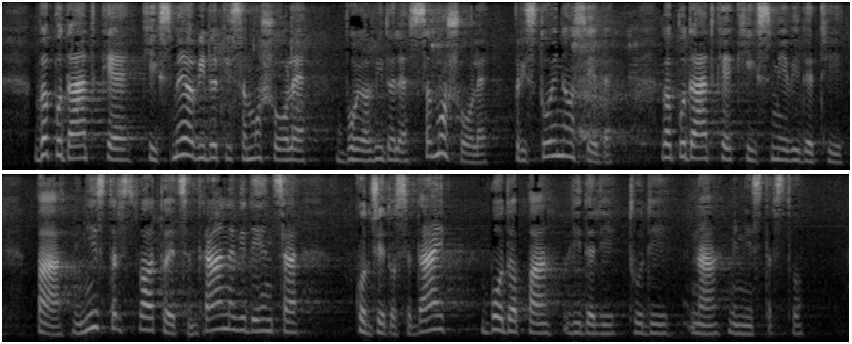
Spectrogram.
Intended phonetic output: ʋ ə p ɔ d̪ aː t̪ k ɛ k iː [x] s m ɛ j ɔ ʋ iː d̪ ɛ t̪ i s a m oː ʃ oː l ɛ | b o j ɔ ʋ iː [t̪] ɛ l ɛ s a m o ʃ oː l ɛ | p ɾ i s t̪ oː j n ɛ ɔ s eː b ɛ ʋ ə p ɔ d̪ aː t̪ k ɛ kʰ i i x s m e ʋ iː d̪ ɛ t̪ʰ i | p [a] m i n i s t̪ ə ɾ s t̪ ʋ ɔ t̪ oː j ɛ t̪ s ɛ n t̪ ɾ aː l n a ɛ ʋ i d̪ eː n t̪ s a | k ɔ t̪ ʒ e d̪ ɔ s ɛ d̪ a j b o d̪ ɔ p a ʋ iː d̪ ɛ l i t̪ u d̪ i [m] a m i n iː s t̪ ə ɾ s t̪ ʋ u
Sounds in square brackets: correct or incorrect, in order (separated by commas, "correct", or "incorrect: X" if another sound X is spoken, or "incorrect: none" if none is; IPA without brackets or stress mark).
correct, incorrect: d̪, correct, incorrect: n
